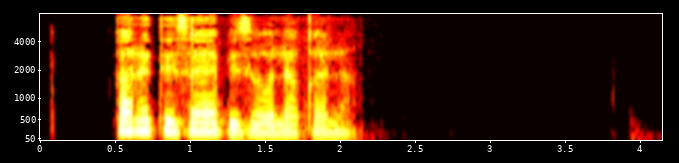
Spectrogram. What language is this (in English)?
Koti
